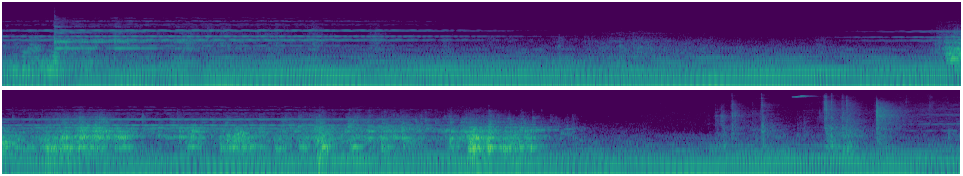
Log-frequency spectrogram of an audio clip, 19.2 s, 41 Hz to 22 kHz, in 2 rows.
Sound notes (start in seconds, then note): 9.3 toilet flushes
